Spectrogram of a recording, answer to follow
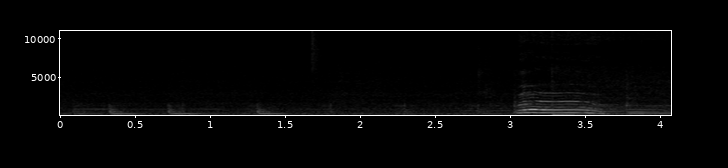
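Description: Soft background music of plucked guitar notes. About three seconds in, a short, loud voice sound, held briefly and then falling away.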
